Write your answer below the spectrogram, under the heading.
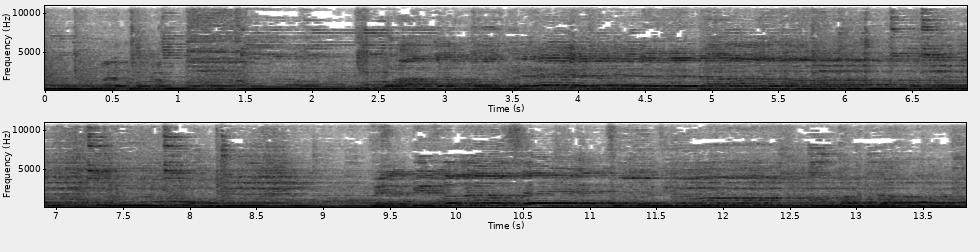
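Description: A live band playing a song with a singer.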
